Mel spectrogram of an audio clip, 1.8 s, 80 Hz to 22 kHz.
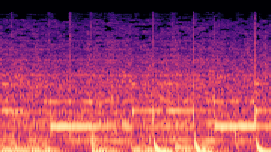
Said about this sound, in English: New Aquitaine region, France. Dordogne and Bergerac apartments were affected by a strong storm with heavy rain and intensive hail. About 1,000 houses were left without electricity. Hail damaged the roofs of houses and left dents on cars.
